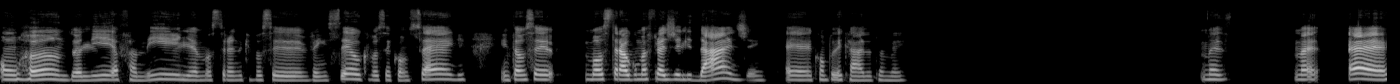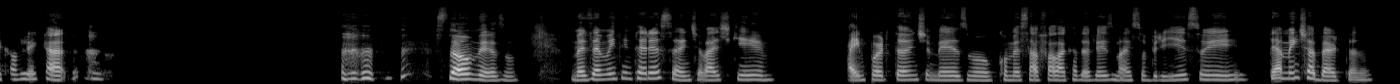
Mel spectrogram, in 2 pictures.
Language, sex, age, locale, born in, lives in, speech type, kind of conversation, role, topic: Portuguese, female, 25-29, pt-PT, Brazil, Germany, conversation, unstructured, none, É possível convencer alguém a mudar de opinião sobre saúde mental?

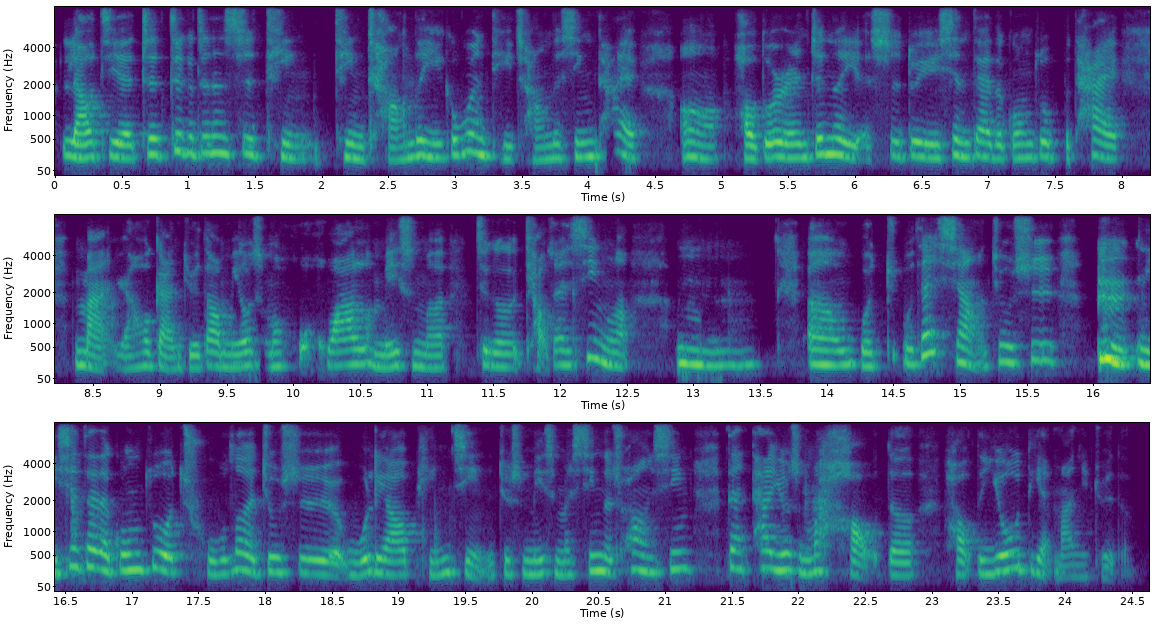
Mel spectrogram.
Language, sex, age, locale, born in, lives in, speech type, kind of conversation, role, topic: Chinese, female, 30-34, zh-CN, China, United States, conversation, advice, advisor, 我想为了追求更真实的自我而换工作，但又担心风险，该怎么办？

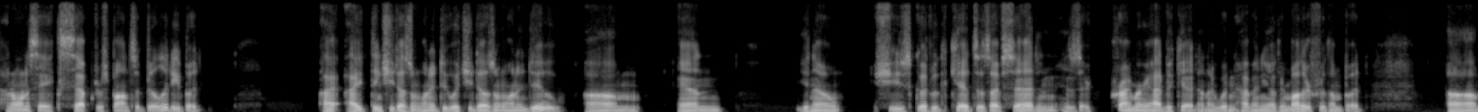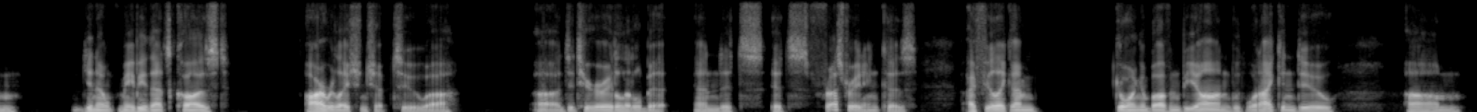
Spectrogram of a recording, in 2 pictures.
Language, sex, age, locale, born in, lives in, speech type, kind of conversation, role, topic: English, male, 55-59, en-US, United States, United States, conversation, advice, user, How can I better balance my work hours with family time?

